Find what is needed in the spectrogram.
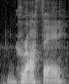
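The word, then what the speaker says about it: γραφή: it out with me the words are pronounced first one graphe graphae second word is dulos du las and then naman naman is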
